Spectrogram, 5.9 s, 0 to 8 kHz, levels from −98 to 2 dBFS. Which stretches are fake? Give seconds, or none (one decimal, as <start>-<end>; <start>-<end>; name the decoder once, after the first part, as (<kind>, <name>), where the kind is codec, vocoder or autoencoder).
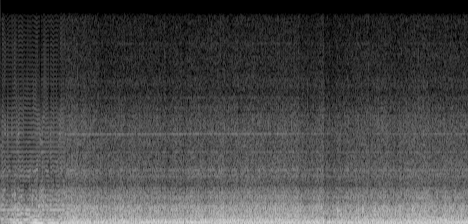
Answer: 0.0-0.8 (vocoder, BigVGAN v2)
